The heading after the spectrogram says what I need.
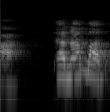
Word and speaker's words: ธนบัตร: แรก คำ คำ นี้ อ่าน ว่า ธนบัตร ค่ะ ธนบัตร อ่าน ว่า ธนบัตร ธนบัตร ประกอบ ไป ด้วย ทอ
